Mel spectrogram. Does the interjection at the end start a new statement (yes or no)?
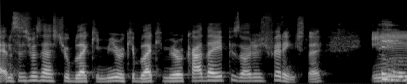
no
